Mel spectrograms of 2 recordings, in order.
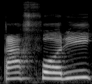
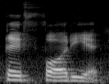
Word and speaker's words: غفاری: یک نکته رو قبل از اینکه من این بحث رو توضیح بدم عرض بکنم خدمت دوستان که غفاری که الان معروف ابوذر غفاری، این غلطه و تلفظ صحیح این کلمه ابوذر غفاریه.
